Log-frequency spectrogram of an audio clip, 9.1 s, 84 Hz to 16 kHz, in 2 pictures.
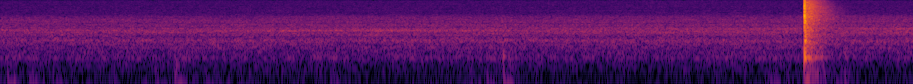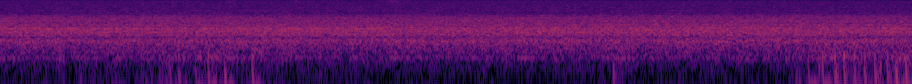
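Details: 2016 MacBook Pro under heavy stress-test load, steady quiet fan hiss broken by a single sharp pop; random popping happens when the machine is cold, randomly, or when the lid is touched while warm.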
